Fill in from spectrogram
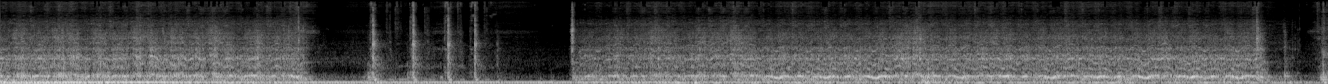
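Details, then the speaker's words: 1949 Chevy truck, first cold start attempt after 24 years sitting, oiled cylinders, jump box, fuel from can: cranks, fires briefly, sputters unevenly, won't run; fuel pump not drawing fuel, diaphragm suspected. "Huh. Still not drawing any fuel. Well, let me tinker around. We'll try again."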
